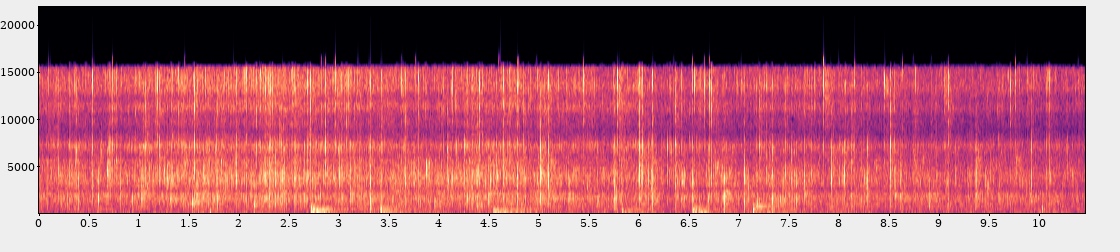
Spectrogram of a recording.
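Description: Garlic, shallots, ginger, lemongrass and chillies sizzling steadily in hot oil in a wok, with a wooden spatula stirring and knocking against the pan now and then. The aromatics are being sautéed until they turn fragrant.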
